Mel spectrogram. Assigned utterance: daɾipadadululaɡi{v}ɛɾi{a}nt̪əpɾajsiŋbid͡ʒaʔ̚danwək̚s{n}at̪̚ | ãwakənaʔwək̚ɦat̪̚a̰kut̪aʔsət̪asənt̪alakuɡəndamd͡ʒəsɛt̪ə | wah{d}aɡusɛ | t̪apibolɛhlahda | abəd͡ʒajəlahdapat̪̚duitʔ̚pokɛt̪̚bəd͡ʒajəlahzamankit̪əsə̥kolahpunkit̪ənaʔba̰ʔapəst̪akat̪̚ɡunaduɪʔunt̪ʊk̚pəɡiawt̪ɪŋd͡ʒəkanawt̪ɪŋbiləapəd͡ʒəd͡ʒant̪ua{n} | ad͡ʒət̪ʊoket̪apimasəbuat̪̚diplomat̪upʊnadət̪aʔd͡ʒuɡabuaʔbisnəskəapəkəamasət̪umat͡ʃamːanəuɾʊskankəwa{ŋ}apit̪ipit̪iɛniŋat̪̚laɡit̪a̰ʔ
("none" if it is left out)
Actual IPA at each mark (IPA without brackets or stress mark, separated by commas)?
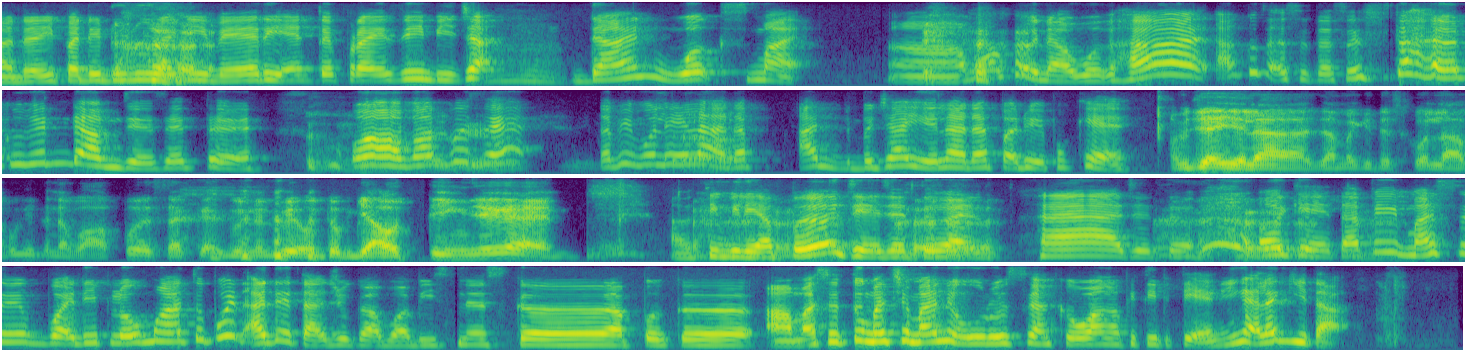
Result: v, ɛ, m, b, n, ŋ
